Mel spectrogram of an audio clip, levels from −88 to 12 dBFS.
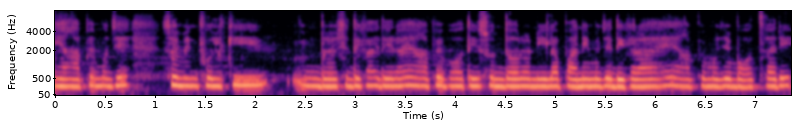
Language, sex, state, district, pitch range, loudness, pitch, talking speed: Hindi, female, Chhattisgarh, Bilaspur, 235-255 Hz, -14 LUFS, 245 Hz, 220 wpm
